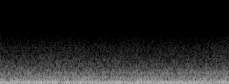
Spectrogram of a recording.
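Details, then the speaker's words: Scania 500S truck descending a long downhill toward army barracks: steady deep diesel drone with no rise or fall while holding back on engine braking, sparing the service brakes; normal engine braking. "good for Fu plenty of engine breaking I want to burn the old brakes off"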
